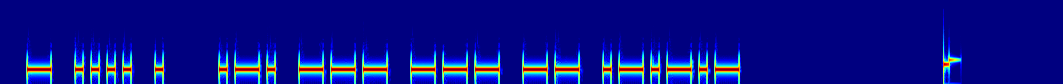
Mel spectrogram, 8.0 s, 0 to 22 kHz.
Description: Morse code, heard as a keyed tone, about 19 wpm, 700 Hz. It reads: THE ROOM.
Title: Sentences from Top 500 Words 20wpm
